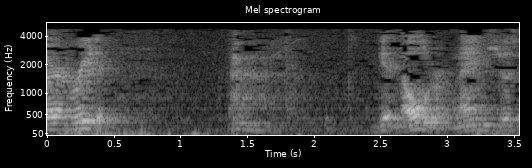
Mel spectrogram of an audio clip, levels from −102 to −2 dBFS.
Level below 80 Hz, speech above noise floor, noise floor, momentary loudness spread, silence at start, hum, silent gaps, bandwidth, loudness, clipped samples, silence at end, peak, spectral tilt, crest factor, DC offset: -64 dBFS; 26 dB; -61 dBFS; 24 LU; 0 s; none; none; 5 kHz; -36 LUFS; under 0.1%; 0 s; -18 dBFS; -2.5 dB/octave; 20 dB; under 0.1%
